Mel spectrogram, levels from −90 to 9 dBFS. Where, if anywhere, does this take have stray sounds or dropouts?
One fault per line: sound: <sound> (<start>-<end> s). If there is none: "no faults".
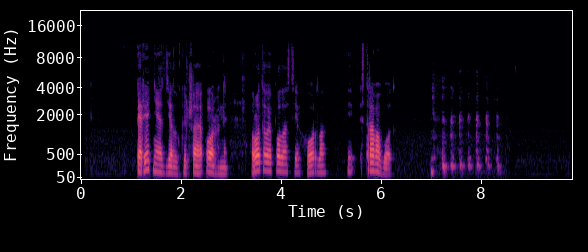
sound: laugh (7.0-8.5 s)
